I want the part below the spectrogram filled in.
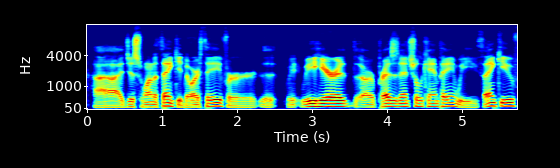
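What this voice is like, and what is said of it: Impression of George H. W. Bush. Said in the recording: “Harry Shearer could do like a really good Bush Senior impression ... he can like get his voice down pretty simply”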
